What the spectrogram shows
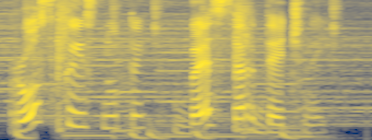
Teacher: у префіксах роз без перед глухим вимовляємо дзвінко розкиснути без сердечний у швидкому темпі мовлення кінцевий приголосний у префіксах роз без перед глухим вимовляємо глухо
